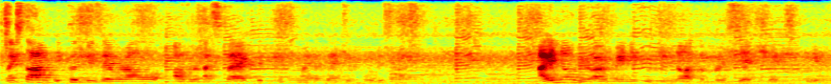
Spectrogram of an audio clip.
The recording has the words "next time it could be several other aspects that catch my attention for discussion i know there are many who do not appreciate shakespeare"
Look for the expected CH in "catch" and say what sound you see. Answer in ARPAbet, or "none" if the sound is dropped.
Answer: S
